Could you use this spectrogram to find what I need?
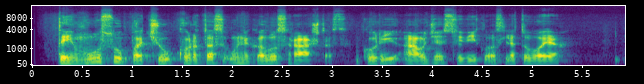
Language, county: Lithuanian, Kaunas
